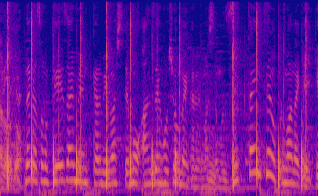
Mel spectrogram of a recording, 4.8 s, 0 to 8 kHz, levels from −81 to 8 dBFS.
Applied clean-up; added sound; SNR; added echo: none; Run; 0 dB; none.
